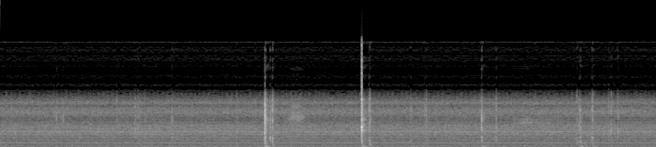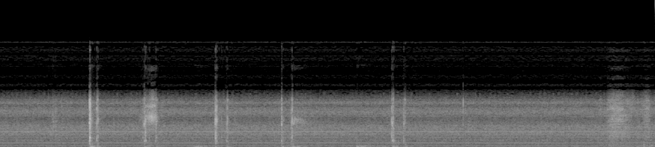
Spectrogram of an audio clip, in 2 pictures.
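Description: A handful of short, sharp clicks at a computer, about seven scattered irregularly through the stretch, over a steady electrical hum and hiss.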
